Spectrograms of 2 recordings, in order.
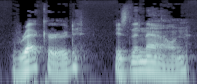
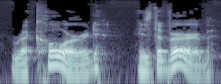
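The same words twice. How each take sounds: First: Record said REK-erd, as a noun; stress on first syllable. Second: Record said re-KORD, as a verb; stress on second syllable. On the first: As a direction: hit the start of record. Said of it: "emphasizing the first syllable". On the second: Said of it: "emphasizing the second syllable". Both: Shown as a demonstration.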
